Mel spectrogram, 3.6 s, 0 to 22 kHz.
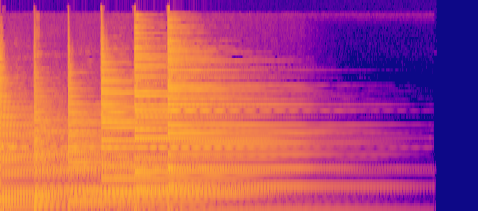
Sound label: D 9th F down Guitar Standard; arpeggiated; JGuitar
